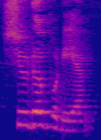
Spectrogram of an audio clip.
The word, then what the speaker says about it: pseudopodia: See the spelling, students, pseudopodia. It starts with P, but the pronunciation starts with S, pseudopodia.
